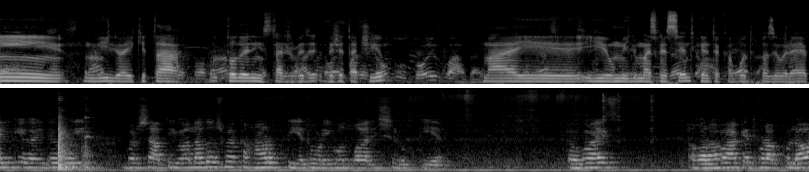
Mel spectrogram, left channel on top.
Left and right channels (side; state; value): both; different; correlation -0.01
